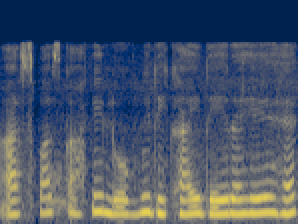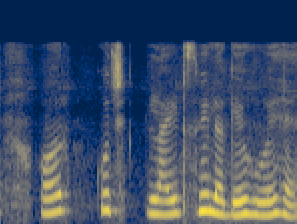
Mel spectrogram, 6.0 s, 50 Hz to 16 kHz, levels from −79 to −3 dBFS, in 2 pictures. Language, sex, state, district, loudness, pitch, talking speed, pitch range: Hindi, female, Maharashtra, Nagpur, -16 LUFS, 235 Hz, 160 wpm, 225-250 Hz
